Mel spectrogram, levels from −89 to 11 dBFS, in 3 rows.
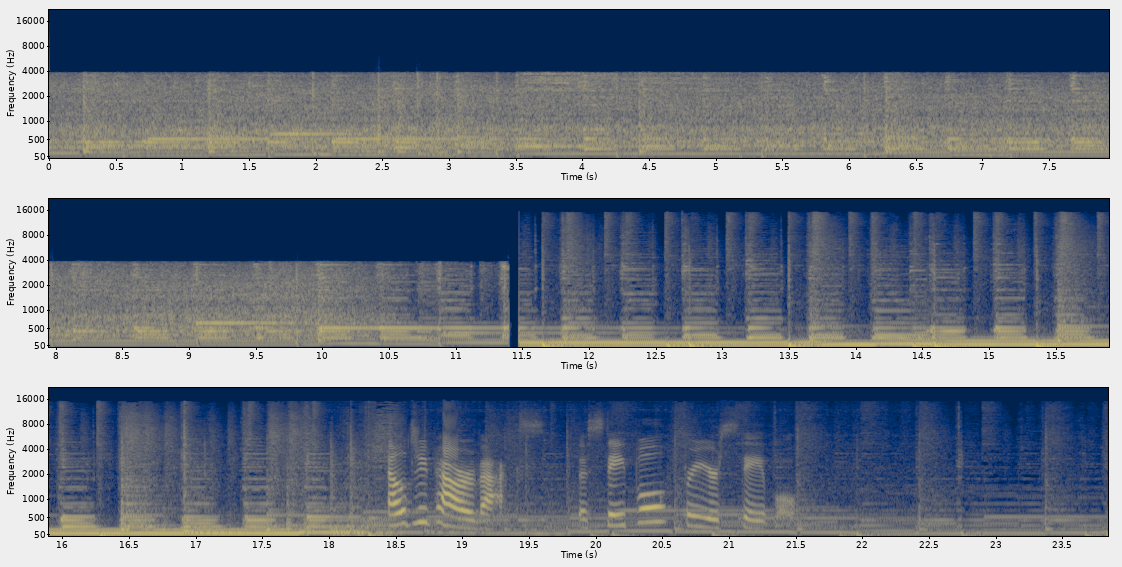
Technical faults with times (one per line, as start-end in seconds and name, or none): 0.00-11.48 input switched to a poorer device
